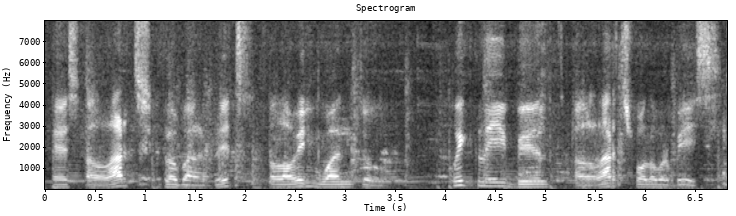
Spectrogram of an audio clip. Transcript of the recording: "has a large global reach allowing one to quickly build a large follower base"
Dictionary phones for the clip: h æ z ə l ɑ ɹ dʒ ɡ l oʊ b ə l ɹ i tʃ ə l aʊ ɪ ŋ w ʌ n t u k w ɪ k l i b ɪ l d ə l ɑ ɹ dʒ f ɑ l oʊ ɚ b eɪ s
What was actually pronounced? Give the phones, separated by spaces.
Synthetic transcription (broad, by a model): h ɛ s ə l ɑ ɹ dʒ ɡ l oʊ b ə l ɹ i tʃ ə l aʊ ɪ ŋ w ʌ n t u k w ɪ k l i b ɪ l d ə l ɑ ɹ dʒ f ɑ l oʊ ɚ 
